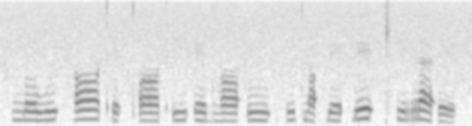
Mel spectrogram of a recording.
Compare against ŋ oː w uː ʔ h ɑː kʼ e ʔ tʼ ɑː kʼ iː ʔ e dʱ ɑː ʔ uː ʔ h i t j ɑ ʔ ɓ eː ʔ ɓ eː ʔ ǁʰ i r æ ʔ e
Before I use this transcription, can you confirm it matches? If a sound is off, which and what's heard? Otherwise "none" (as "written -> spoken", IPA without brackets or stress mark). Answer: none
